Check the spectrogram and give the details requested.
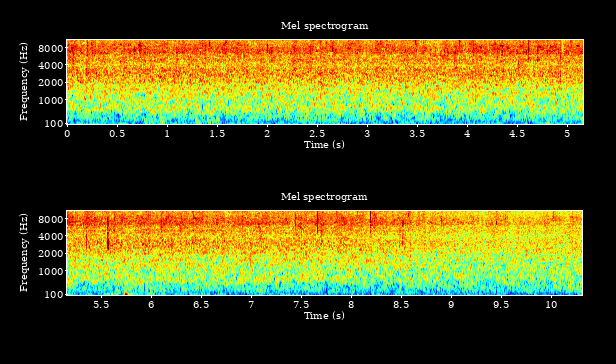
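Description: Steady, quiet patter of light rain. A single brief low thump comes a little past halfway through.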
